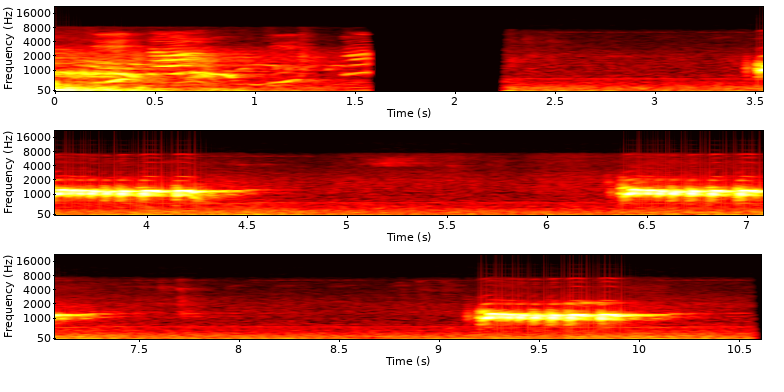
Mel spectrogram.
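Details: Zebra dove training recording: after a brief noisy start, three rolling, trilled coo phrases come at roughly three-second intervals, each a short burst of rapid tremolo notes at a steady pitch over a quiet background.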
